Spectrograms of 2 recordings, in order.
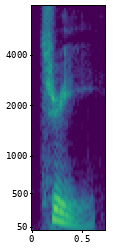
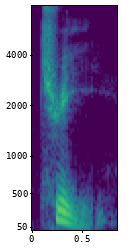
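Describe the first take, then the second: No difference in how they are said.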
